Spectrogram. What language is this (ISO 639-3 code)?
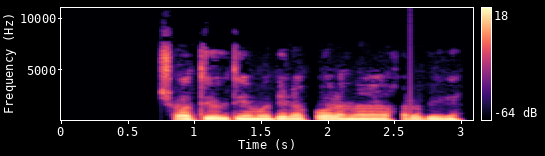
pus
